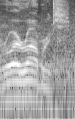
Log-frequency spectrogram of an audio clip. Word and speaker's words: Roy Roberts: Have I pronounced the name right? That's right, Roy Roberts.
